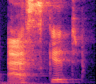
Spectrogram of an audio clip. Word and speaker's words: asked: a pessoas nativas falando, você vai perceber que eles quase não pronunciam ou até mesmo não pronunciam esse ed, por exemplo, vou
